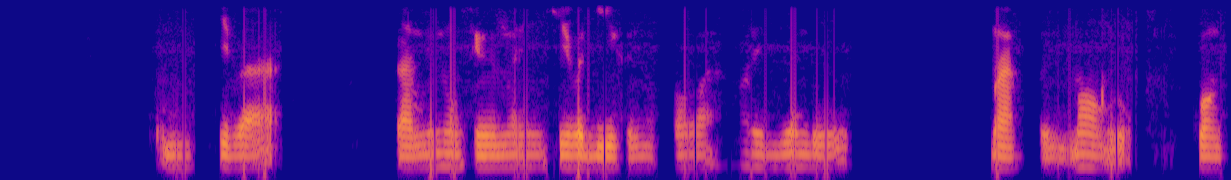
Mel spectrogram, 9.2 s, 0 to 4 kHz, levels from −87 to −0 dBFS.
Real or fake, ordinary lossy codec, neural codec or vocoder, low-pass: real; none; none; 3.6 kHz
